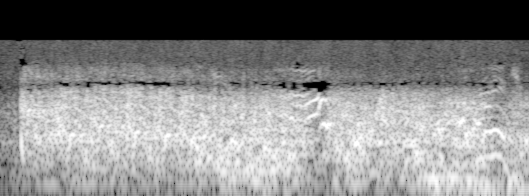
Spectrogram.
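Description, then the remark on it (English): Lightning strikes with a sudden loud crack of thunder that rolls straight into a heavy, sustained roar of storm noise that stays loud for several seconds. “Something struck me like an enormous ball of lightning.”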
